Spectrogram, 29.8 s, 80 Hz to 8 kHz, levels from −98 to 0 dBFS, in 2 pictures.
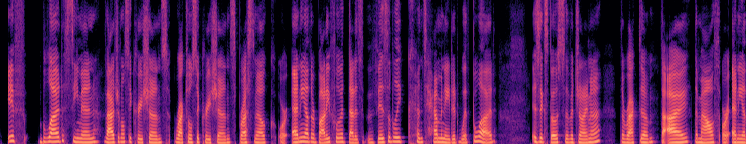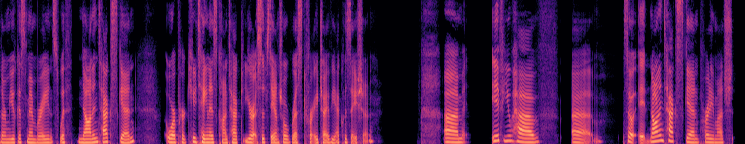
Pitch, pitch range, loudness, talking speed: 200 Hz, 190-225 Hz, -22 LUFS, 125 wpm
